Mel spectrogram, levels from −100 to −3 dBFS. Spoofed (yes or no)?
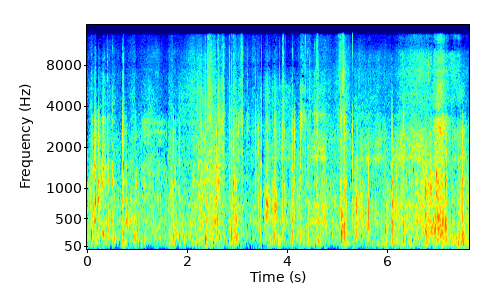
no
